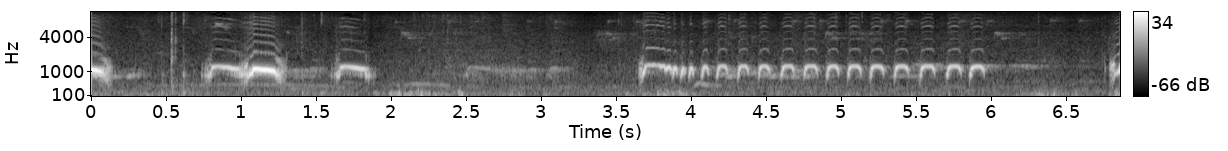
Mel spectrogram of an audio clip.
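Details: Local zebra dove in lively song, said to call rivals and stir emotion: clusters of ringing cooing notes, then a fast, even run of about a dozen staccato coos, with quiet low background rumble.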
